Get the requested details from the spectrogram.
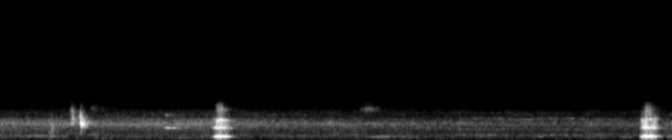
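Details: A Quaker parrot sneezing.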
